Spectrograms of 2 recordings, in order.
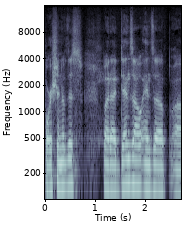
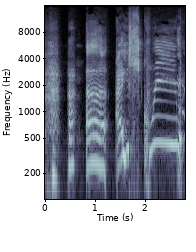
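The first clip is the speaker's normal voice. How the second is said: bad celebrity impression, very high, squeaky and slow. Retelling someone's attempt at an Eddie Murphy impression: bad Eddie Murphy impression. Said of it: "I could do Eddie Murphy".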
